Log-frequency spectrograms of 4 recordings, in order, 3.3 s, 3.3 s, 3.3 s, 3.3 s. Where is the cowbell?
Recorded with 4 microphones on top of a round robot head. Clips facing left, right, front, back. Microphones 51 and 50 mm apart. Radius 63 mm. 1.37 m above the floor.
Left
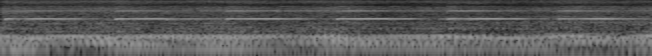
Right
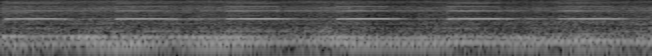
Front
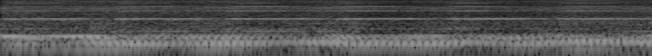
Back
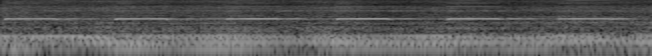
No cowbell in this recording.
